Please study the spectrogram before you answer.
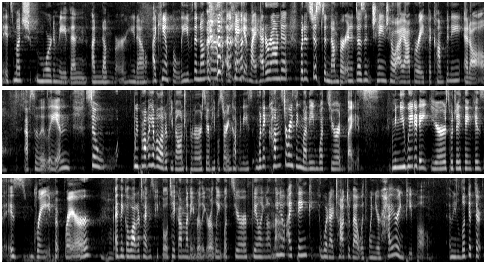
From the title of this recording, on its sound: Live from the WorkParty Tour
